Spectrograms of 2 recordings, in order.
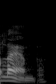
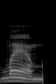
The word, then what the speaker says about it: lamb: I am on the lamb. That's lamb without the B. The B in lamb is silent here.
